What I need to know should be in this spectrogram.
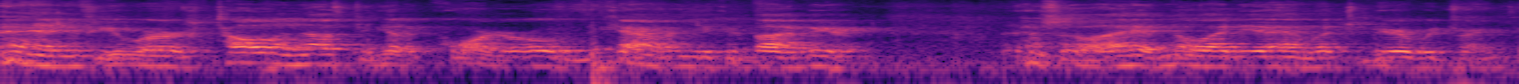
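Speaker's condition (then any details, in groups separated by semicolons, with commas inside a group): Tongue cancer surgery; both sides of tongue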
